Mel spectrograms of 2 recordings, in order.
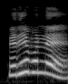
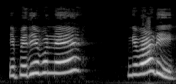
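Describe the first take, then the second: First: Calling out. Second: Insistent call. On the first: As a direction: summon her sharply from a distance. Grandmother calls daughter-in-law. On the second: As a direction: yell for her again, impatient. Calls again, more insistent. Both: Acted.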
